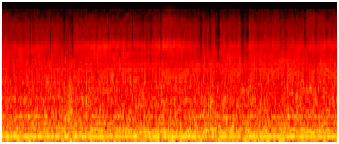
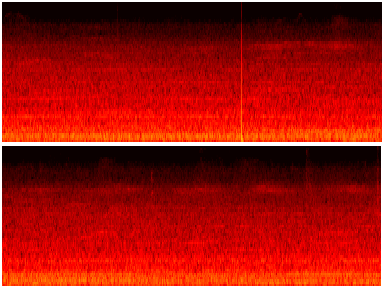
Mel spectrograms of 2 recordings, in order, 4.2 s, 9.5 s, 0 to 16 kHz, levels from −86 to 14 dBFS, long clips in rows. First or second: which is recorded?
second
